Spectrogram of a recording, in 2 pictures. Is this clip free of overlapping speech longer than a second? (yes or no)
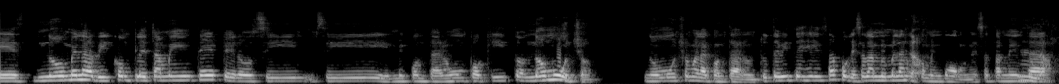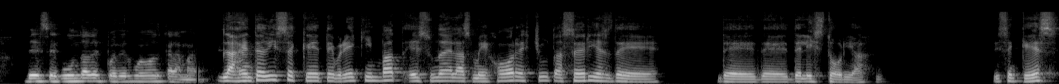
yes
